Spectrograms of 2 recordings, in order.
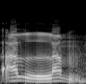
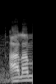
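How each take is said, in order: First: The l sound is held long. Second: The l sound is short and quick. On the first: The speaker calls it right. "কিন্তু আল্লাম" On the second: The speaker calls it wrong. "আলাম বলবেন না"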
